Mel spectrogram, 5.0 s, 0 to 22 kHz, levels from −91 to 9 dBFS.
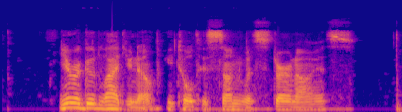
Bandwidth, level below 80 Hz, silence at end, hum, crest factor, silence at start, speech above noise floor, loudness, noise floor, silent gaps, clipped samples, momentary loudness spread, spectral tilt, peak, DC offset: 10 kHz; -48 dBFS; 0 s; none; 16 dB; 0.75 s; 49 dB; -16 LUFS; -64 dBFS; none; under 0.1%; 11 LU; -5 dB/octave; 0 dBFS; under 0.1%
